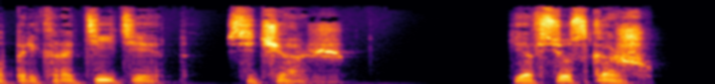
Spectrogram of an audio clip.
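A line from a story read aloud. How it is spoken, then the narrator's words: Whispering. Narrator (Russian): Роган прошептал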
